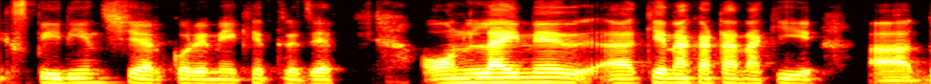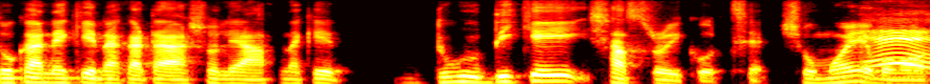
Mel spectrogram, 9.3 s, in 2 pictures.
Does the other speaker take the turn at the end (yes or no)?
yes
